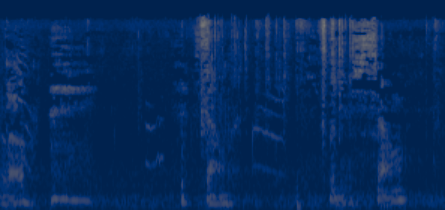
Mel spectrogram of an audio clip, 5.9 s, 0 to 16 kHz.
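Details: Bengal kittens three weeks old, born 13 March 2020, at play in a Kalama, Washington cattery; several brief, thin meows, some rising and some falling, come between people talking quietly nearby, over soft thumps.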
